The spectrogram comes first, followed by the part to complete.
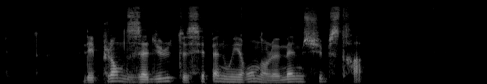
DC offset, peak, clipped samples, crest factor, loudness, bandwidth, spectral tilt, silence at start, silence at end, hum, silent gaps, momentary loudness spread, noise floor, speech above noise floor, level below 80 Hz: under 0.1%; -18 dBFS; under 0.1%; 22 dB; -37 LUFS; 16.5 kHz; -2.5 dB/octave; 0.35 s; 1.25 s; none; none; 8 LU; -80 dBFS; 43 dB; -80 dBFS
